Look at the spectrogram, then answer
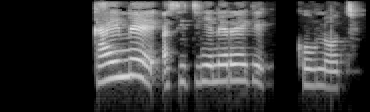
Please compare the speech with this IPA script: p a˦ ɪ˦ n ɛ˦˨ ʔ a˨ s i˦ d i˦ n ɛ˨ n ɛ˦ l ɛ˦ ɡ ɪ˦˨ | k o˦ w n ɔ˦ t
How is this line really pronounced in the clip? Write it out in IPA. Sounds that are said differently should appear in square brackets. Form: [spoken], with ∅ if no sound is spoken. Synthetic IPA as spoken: [k] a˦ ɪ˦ n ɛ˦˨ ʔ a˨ s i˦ [t] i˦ [ɲ] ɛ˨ n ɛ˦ [ɾ] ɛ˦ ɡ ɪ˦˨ | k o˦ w n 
